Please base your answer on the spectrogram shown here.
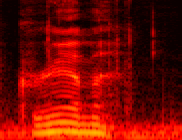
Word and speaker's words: Grimm: Grim's not the smartest Grimm it rhymes with dim take a knee real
